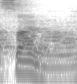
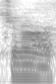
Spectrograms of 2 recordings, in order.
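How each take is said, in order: First: The word begins with an s sound. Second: The word begins with a ch sound. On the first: The speaker calls it wrong. "It's not Sinar" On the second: The speaker calls it right. "I'm pretty sure it's Chinar"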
